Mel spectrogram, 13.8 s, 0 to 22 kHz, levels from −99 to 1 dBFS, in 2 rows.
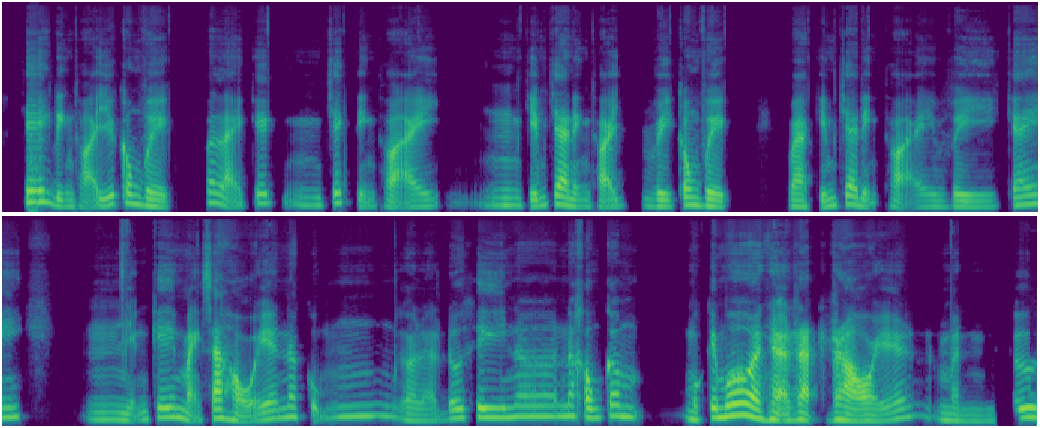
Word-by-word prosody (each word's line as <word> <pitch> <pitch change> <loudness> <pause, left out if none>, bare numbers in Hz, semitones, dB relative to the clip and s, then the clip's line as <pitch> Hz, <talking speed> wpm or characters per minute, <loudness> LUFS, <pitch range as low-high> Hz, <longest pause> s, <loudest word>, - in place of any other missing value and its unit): cái 210 0 +4
điện 125 -1 -2
thoại 115 +3 -2
giữa 155 - +1
công 175 -2 -1
việc 125 -6 0 0.2
với 195 -2 -3
lại 160 - -1
cái, 180 - -2
ưm, 145 -1 -13
check 185 +3 -4
điện - - -8
thoại 120 +4 -1 0.3
ưm, 145 0 -8
kiểm 125 +1 -1
tra 160 0 +4
điện 125 -3 -3
thoại 120 - +1 0.2
vì 125 -2 -2
công 150 +4 0
việc 125 -4 +1 0.4
và 120 -1 +1
kiểm 115 +2 -5
tra 165 +1 0
điện 125 - -5
thoại 115 +2 -5
vì 115 0 -5
cái 170 +5 -1 0.4
ừm, 140 -1 -8
những 130 +1 -6
cái 180 +4 +1
mạng 165 - 0
xã 170 - +6
hội 140 -4 +1
á 155 - 0
nó 190 +3 -1
cũng, 190 +4 -5
gọi 125 -10 -5
là, 110 0 -8
đôi 160 +4 -1
khi 180 0 +3
nó 195 +1 -1
nó 205 +1 0
không 175 -3 +2
có 205 - +1 0.4
một 140 - -2
cái 180 +4 +2
mối 210 +4 +8
quan 165 - +5
hệ 140 -3 +7
rạch 145 - +7
ròi 115 -4 +6
á, 155 +6 -1 0.3
mình 110 -1 -9
cứ 180 +2 +4
145 Hz, 240 wpm, -24 LUFS, 120-175 Hz, 0.4 s, mối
